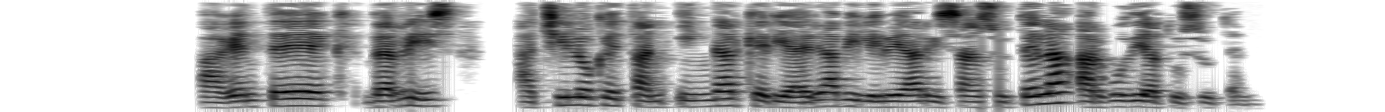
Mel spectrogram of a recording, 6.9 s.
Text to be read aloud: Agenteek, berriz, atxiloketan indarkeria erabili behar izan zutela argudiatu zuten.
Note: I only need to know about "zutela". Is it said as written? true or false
true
